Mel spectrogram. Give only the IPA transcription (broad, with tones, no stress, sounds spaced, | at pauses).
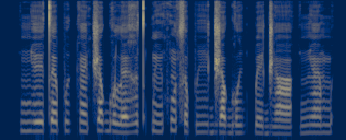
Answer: ɲ eː˦ t ɛ˦ p ɨ˨˦ k ɛ̃˧ t͡ʃ a˦ ɡʷ ɨ˨ l ɛ˧ ɣ ə˦ t k͡p ĩ˨˦ f ũ˦ s ə˨ p iː˧ d͡ʒ a˧ ɡʷ iː˨ k͡p e˨ d͡ʒ ã˨ | ɲ ɛ̃˧ m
